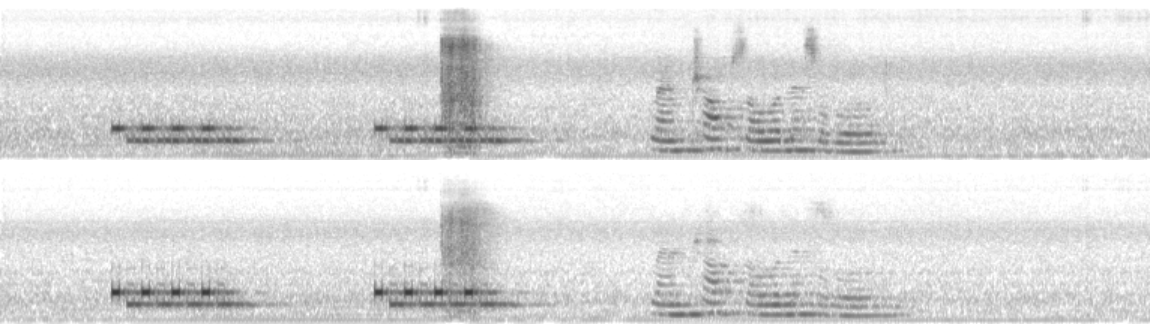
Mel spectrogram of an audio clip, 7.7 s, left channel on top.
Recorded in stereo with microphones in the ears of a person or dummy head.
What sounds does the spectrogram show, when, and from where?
0.7 s a phone ringing: 45° right (ahead or behind), 6 m
2.9 s tearing paper: 45° left (ahead or behind), 1.8 m
4.3 s a woman speaking: 85° left, 8 m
